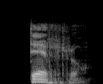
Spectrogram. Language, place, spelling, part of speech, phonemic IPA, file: Occitan, Béarn, tèrra, noun, /ˈtɛro/, LL-Q14185 (oci)-tèrra.wav
- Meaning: earth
